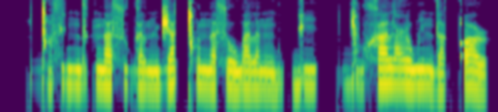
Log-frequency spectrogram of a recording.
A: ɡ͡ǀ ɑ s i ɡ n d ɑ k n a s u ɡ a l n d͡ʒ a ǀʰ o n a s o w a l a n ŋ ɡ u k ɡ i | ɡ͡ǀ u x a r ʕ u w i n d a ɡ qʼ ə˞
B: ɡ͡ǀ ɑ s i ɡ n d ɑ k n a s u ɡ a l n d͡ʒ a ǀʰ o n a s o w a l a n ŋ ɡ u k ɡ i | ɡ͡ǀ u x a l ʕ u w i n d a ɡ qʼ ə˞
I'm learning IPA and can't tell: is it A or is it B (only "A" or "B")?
B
